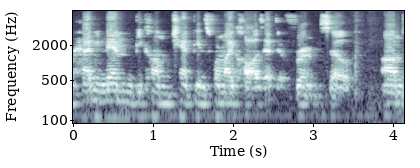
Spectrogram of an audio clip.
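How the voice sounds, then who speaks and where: A man in his thirties from the United States introducing himself as a student career mentor, halting with many ums and uhs. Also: lowish voice, bright, forceful tone, recorded from a distance, rough recording. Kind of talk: self-introduction.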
